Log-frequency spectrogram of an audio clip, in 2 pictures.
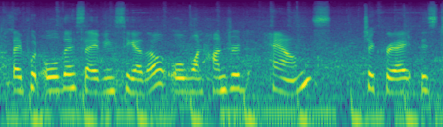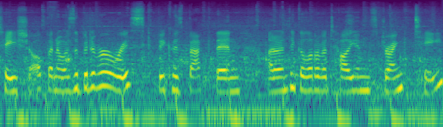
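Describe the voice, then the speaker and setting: Amid music in the background and audible room echo, a woman with an Australian accent talks at a fairly quick pace, her fairly high voice showing ordinary pitch variation. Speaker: travel vlogger. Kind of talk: travel vlog narration. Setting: outdoors. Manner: casual.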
